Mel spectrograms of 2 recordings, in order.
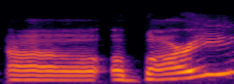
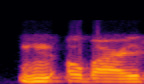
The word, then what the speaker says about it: Obari: I'll go with Obari. Is that how you say it? Dr. Cartman? Obari is fine, and that is right.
